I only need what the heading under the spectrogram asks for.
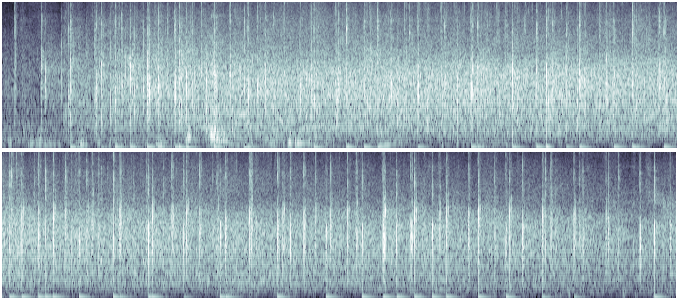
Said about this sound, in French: Alors levez-vous, nous allons acclamer le Seigneur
